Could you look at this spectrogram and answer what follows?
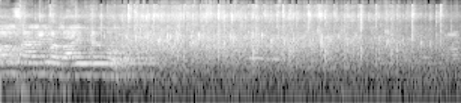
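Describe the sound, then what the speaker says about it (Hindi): Audience applause fills a hall at a Madhya Pradesh working journalists' union convention in Morena, greeting Chief Minister Dr. Mohan Yadav's birthday. Steady crowd clapping carries throughout, with a voice speaking over it at the start. "जन्मदिन की भी तालियां बजाकर बहुत सारी बधाई दे दो"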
